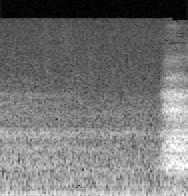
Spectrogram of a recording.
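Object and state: Nothing is struck.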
